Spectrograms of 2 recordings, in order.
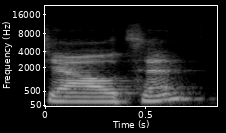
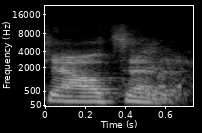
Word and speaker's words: Xiaochen: But it's pronounced Xiaochen. Yes. Xiaochen.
